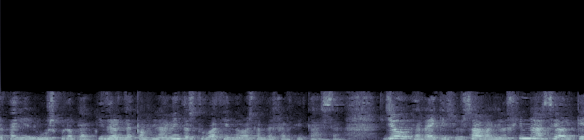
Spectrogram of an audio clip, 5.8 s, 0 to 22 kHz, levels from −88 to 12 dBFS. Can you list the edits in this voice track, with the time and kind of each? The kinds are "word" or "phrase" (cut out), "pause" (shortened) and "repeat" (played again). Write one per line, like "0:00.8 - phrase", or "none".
0:01.0 - word
0:03.1 - word
0:04.1 - word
